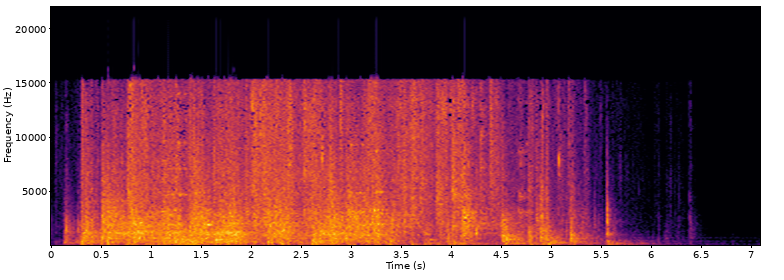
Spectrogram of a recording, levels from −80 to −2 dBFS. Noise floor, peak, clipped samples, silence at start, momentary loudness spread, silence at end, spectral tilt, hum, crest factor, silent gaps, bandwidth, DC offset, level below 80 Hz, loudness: -67 dBFS; 0 dBFS; under 0.1%; 0.1 s; 11 LU; 1.35 s; -1.5 dB/octave; none; 14 dB; none; 17.5 kHz; under 0.1%; -44 dBFS; -12 LUFS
